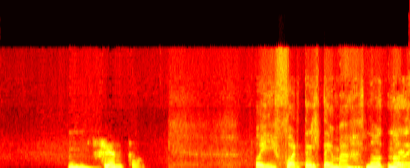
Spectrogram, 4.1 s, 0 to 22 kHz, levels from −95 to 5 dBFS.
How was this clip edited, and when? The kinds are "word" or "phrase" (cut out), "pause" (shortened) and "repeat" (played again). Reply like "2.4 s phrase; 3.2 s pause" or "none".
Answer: 2.4 s pause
